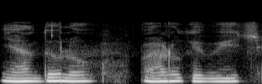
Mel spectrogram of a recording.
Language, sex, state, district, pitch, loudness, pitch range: Hindi, male, Bihar, West Champaran, 145 Hz, -15 LUFS, 145-155 Hz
